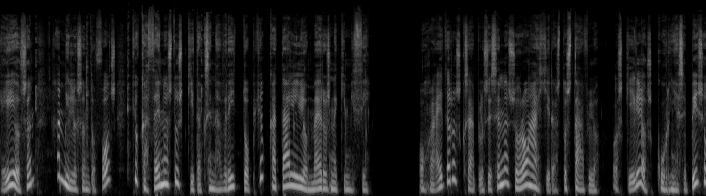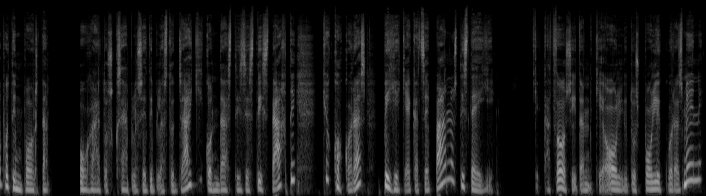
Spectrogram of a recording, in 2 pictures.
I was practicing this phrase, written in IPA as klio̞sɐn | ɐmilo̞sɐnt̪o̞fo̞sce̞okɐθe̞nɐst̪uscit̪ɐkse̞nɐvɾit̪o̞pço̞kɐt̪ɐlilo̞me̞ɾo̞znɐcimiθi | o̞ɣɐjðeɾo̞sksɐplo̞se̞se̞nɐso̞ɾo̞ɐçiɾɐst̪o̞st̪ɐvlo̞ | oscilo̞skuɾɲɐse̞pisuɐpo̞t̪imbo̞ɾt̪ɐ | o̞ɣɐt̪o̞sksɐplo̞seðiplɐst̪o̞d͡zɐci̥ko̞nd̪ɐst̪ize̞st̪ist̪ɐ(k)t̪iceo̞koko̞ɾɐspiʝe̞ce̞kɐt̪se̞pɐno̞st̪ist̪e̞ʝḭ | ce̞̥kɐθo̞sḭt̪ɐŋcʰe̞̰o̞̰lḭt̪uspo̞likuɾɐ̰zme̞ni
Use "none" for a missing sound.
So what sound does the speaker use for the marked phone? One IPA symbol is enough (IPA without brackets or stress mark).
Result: x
